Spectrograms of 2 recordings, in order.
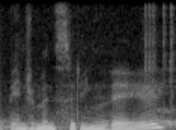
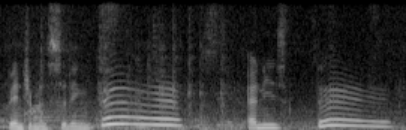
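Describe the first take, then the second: First: Said in the usual way. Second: Much higher, playful repeat; high excited. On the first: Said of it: "we gotta whisper". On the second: Real, not acted. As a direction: say it again, way up high.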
